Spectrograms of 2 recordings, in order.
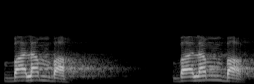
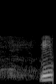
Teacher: اب میم جہاں سے ادا ہوتا ہے اس سے تھوڑا سا قریب ہی با ادا ہوتا ہے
